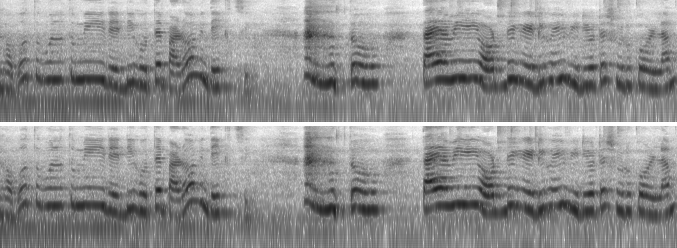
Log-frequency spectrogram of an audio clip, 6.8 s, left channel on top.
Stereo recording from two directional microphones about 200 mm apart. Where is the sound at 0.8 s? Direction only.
50° right (ahead or behind).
